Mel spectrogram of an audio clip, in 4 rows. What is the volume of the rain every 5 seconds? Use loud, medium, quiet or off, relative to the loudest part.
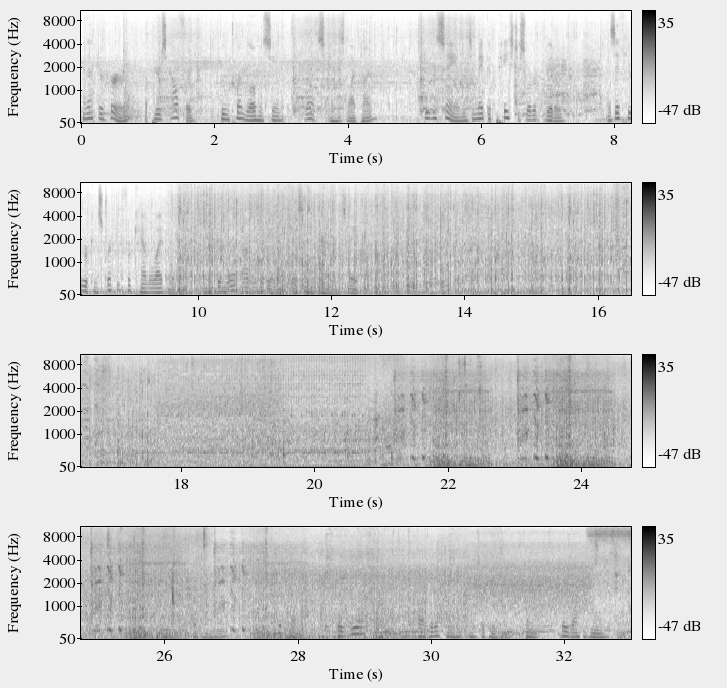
quiet, medium, loud, loud, loud, loud, loud.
